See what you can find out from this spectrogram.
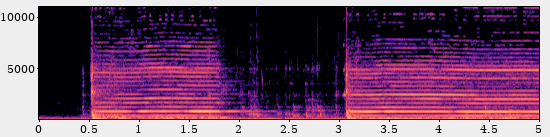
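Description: Loud steady horn-like tone blares during the flush, cuts out briefly, then returns over running water; the flush valve is singing.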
